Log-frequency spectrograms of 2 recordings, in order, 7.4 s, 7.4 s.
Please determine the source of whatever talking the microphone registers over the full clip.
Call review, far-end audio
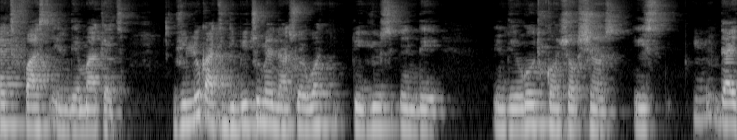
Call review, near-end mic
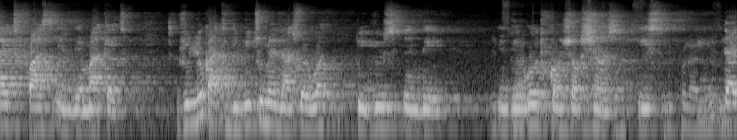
both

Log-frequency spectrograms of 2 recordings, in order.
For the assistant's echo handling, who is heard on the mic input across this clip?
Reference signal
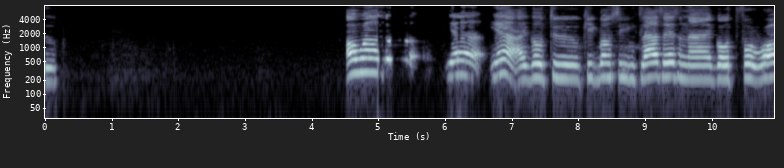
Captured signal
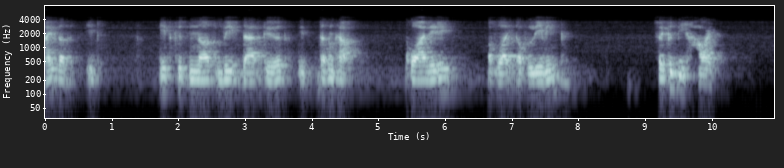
user only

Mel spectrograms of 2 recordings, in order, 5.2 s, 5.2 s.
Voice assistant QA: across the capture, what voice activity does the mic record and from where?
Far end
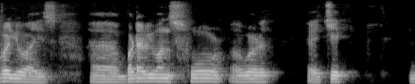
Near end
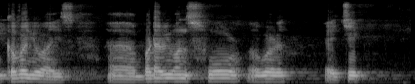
echo only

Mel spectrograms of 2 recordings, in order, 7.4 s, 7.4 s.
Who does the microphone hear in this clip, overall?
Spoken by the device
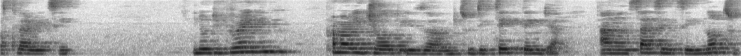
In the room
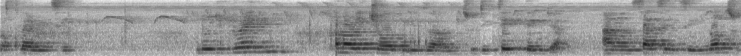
echo only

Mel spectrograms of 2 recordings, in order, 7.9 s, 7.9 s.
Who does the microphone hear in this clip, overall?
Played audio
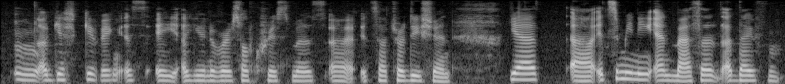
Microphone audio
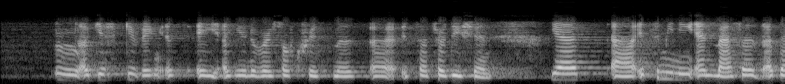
echo only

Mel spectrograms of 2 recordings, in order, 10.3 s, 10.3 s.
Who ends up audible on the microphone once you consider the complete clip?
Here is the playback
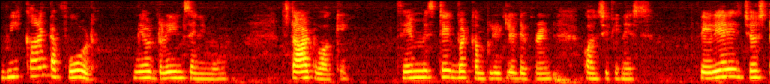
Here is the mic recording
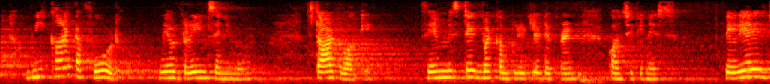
echo only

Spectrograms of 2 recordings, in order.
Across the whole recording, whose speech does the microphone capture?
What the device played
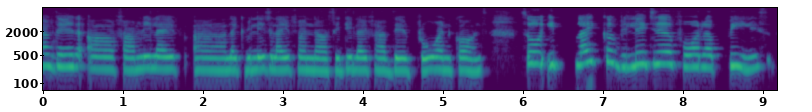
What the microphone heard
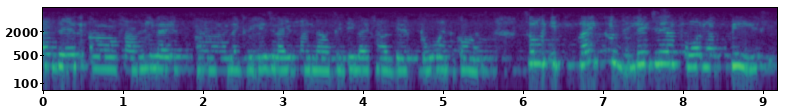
echo only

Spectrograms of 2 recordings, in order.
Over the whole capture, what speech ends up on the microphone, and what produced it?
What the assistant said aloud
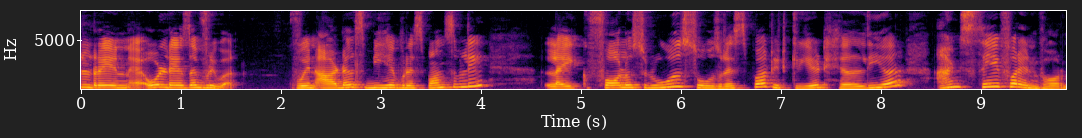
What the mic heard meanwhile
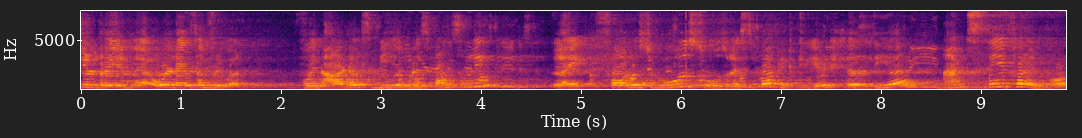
both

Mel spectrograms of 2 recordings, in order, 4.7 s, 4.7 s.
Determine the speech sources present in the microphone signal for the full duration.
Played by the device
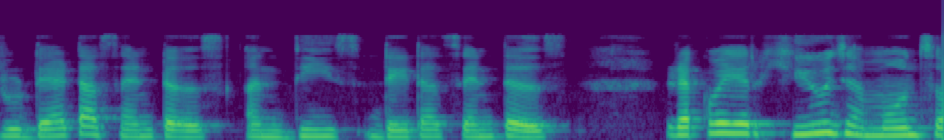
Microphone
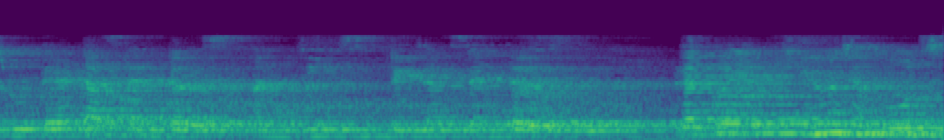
echo only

